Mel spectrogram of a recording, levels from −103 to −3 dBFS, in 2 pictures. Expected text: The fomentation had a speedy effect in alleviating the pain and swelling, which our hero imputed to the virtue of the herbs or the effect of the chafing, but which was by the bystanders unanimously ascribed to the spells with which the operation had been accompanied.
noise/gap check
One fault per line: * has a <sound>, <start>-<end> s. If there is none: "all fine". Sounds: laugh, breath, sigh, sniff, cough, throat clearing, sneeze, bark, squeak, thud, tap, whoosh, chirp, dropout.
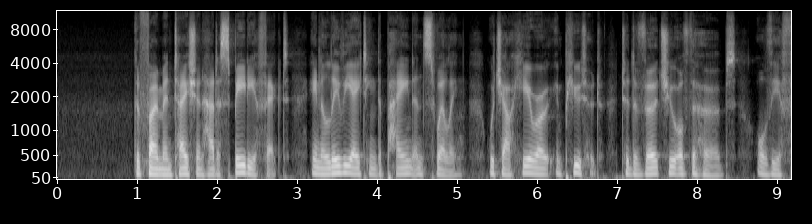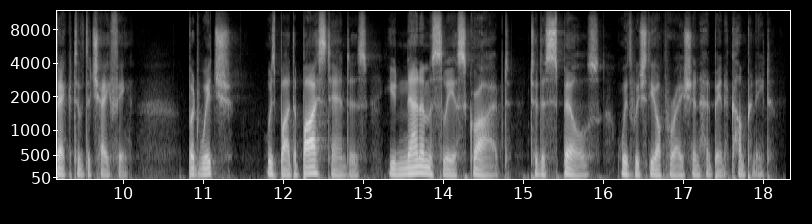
all fine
